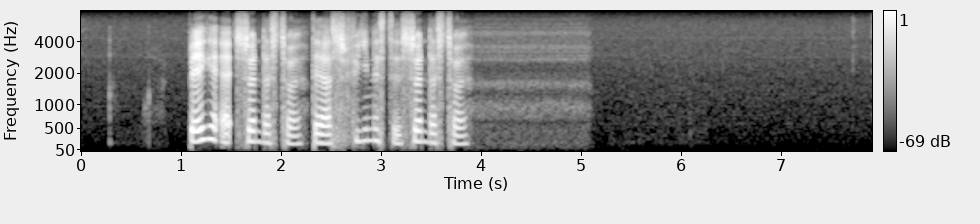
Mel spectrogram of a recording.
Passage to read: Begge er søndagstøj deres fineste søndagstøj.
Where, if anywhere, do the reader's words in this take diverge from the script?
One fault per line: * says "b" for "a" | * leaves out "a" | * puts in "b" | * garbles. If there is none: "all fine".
all fine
